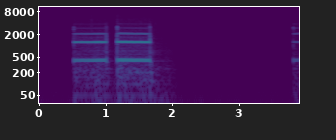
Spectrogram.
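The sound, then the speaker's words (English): Push-button telephone dialing tones as a number is dialed for directory inquiries: two steady, clear electronic beeps in quick succession, each about half a second long, with a third tone just starting at the very end. “Please dial 192 for directory inquiries.”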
